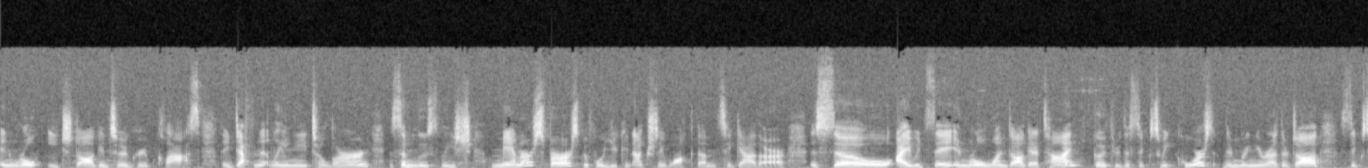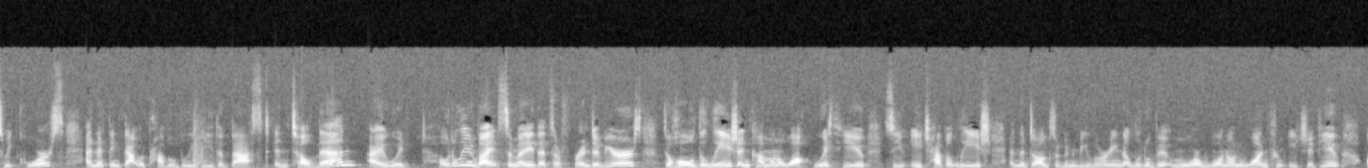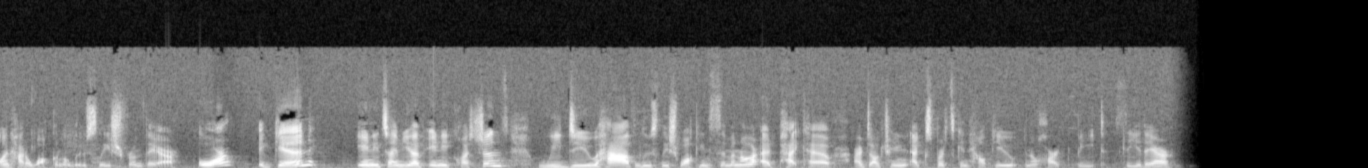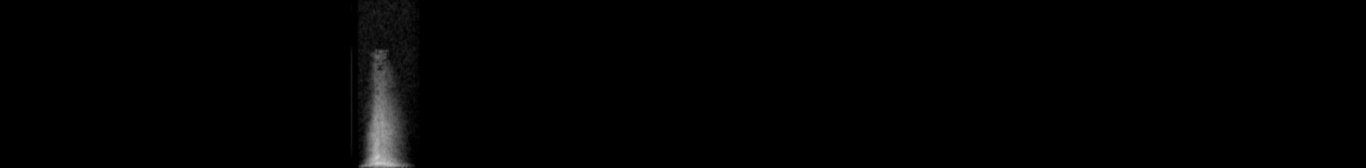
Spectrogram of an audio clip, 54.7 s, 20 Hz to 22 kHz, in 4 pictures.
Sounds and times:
Speech: 0:00.0 - 0:39.2.

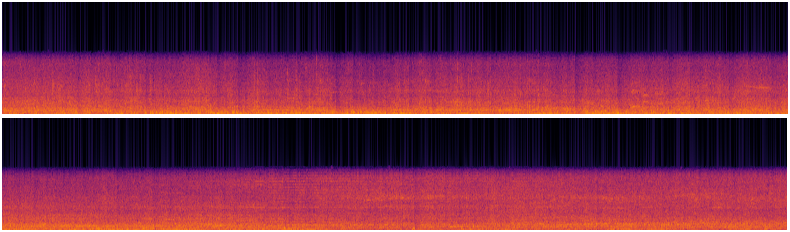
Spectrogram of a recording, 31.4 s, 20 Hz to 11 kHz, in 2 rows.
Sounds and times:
Railroad car, train wagon: 0:00.0 - 0:31.4
Subway, metro, underground: 0:00.0 - 0:31.4
Train: 0:00.0 - 0:31.4.

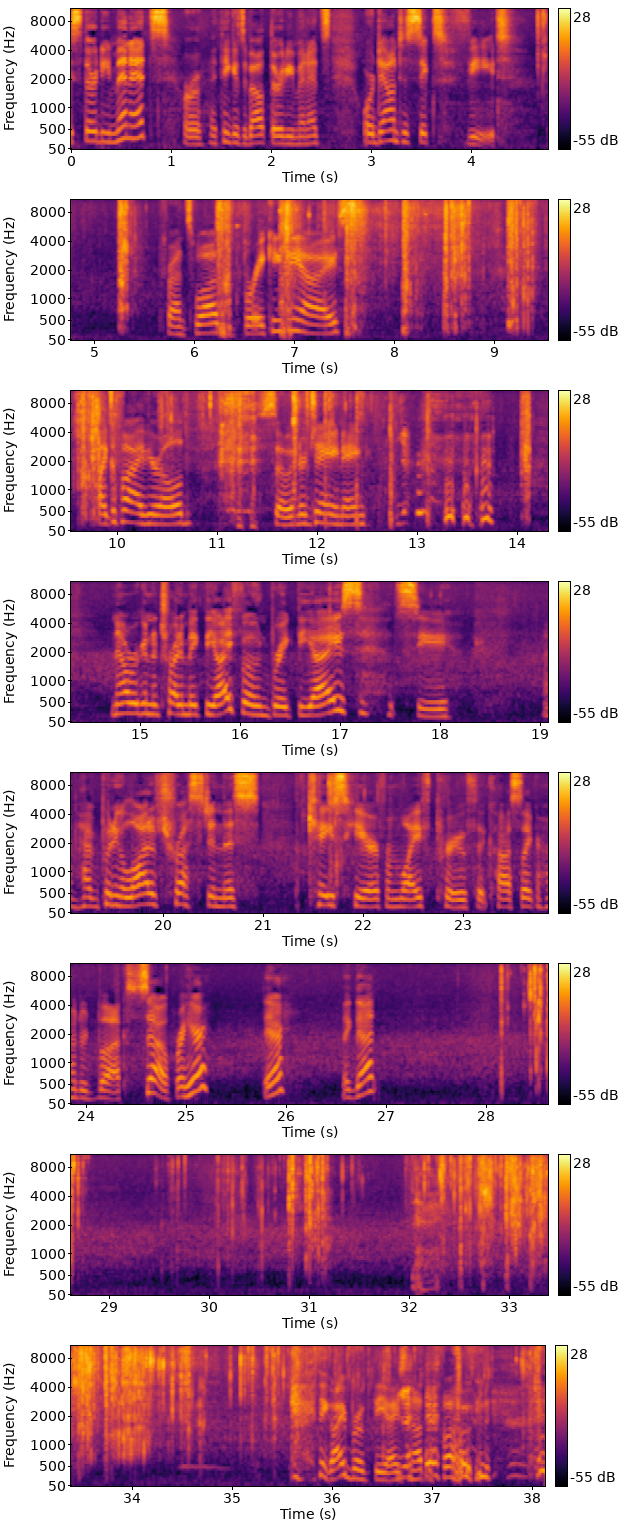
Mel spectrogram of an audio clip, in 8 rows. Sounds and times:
Speech: 0:35.6 - 0:37.6.

